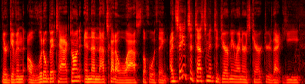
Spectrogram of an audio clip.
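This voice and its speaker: A man's voice: mid-range voice, fast, bright, forceful tone. A man co-hosting a casual review podcast, talking in a skeptical, argumentative way. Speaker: podcast co-host.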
